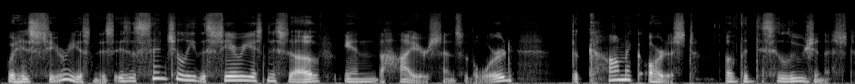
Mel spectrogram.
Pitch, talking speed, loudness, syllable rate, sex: 160 Hz, 145 wpm, -20 LUFS, 4.1 syllables/s, male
